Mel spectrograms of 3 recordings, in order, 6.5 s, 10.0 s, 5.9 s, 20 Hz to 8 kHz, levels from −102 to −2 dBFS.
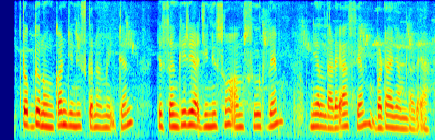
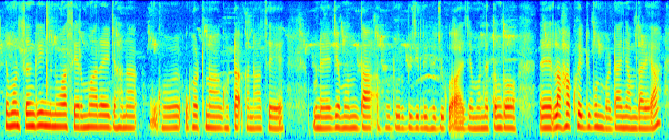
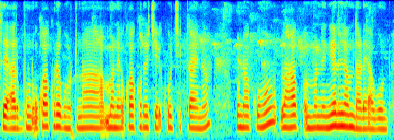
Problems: background sounds at intervals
